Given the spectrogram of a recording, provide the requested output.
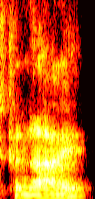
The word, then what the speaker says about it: Kenai: Yes, the company is KENAI Biotechnology, And that's spelled KENAI.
